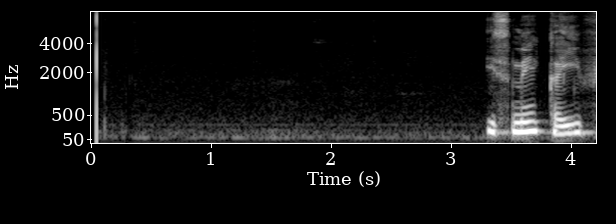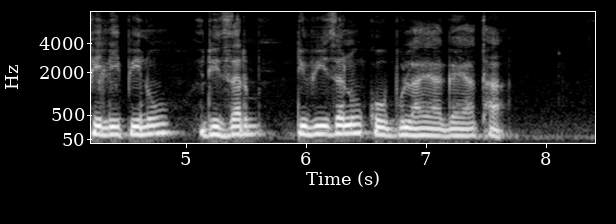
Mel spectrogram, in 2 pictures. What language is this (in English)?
Hindi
